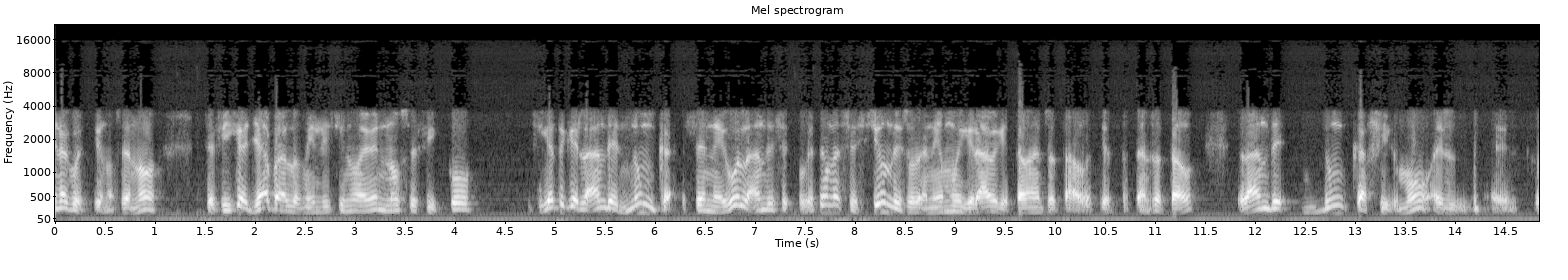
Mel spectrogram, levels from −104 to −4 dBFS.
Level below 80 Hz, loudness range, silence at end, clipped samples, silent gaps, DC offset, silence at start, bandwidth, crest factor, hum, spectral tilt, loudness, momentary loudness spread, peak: -48 dBFS; 2 LU; 0 s; under 0.1%; none; under 0.1%; 0 s; 4.8 kHz; 14 dB; none; -7 dB/octave; -16 LUFS; 9 LU; 0 dBFS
